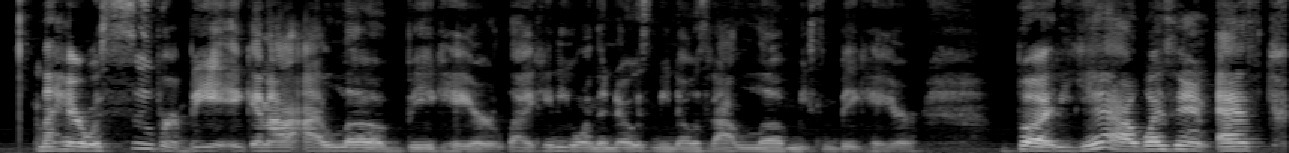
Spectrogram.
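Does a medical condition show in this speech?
No.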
